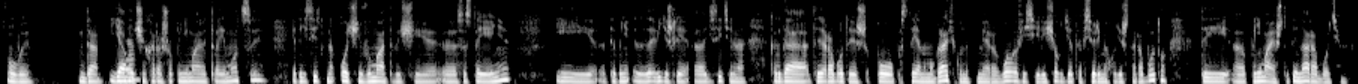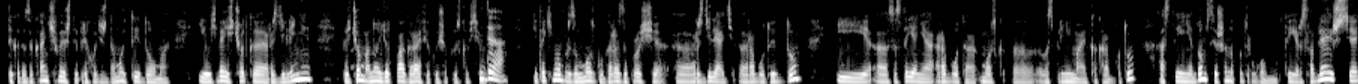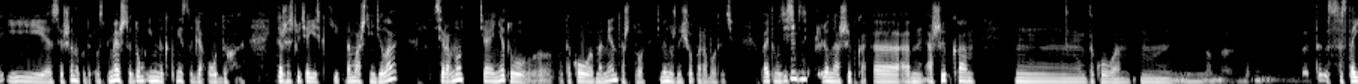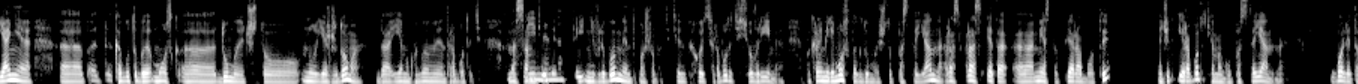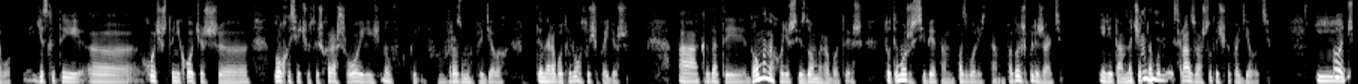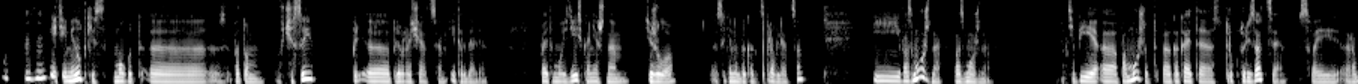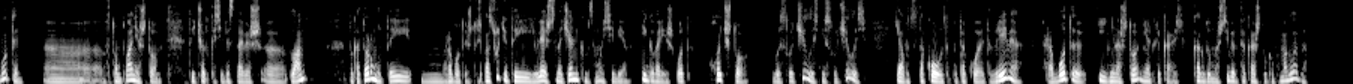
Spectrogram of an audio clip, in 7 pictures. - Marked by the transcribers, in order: tapping
- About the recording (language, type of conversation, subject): Russian, advice, Почему я так устаю, что не могу наслаждаться фильмами или музыкой?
